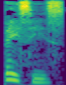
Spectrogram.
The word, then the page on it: basis: anglais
